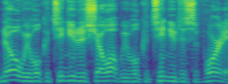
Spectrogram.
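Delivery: ordinary talk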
